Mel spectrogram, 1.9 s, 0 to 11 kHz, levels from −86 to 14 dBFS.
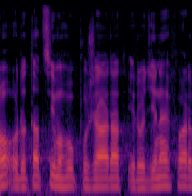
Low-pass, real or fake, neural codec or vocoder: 9.9 kHz; real; none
